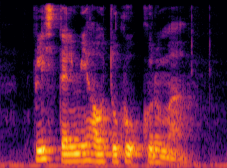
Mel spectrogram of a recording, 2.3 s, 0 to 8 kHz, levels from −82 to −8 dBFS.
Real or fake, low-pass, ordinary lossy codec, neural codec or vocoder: real; 7.2 kHz; none; none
